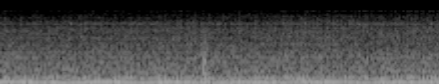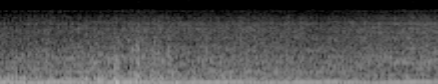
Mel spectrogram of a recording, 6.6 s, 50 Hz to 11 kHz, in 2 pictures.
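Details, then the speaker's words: VW Gol G3 at idle: a steady low drone with a faint rough rumble from the belt end, like a worn bearing; the water pump bearing was found worn and the pump was replaced. "Você viram só? Tá com um barulhozinho estranho."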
